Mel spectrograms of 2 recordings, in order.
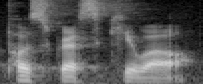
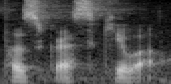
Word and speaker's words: PostgreSQL: So the commonly accepted ways to pronounce Postgres by the community are Postgres, as I've been saying, or PostgreSQL. I've heard things like PostgreSQL, PostgreSQL, and some weird intonation on that, but it's Postgres and PostgreSQL.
